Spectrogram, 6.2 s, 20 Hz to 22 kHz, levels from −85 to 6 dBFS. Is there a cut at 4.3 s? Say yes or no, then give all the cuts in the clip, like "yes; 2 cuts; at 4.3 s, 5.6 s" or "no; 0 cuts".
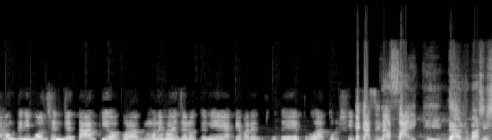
yes; 1 cut; at 4.3 s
